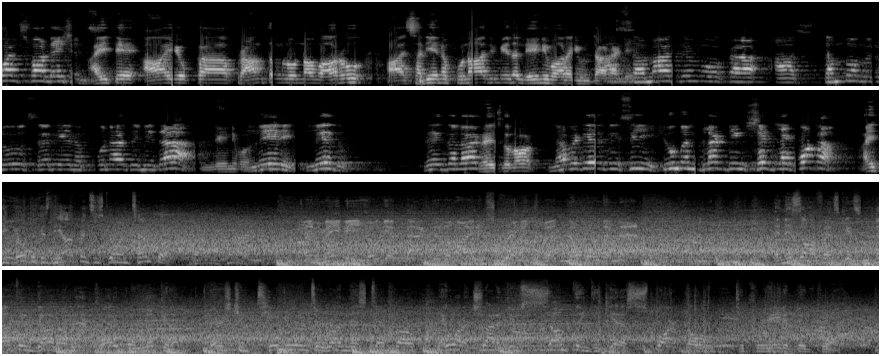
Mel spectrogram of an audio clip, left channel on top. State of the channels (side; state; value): both; different; correlation 0.01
